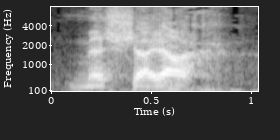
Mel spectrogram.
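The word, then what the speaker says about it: משיחא: The word Messiah in Aramaic is spelled Mem, Shin, Yod, Het, Aleph. Meshayach.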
